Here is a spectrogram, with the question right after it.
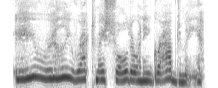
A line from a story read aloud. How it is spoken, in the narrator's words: he said, groaning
